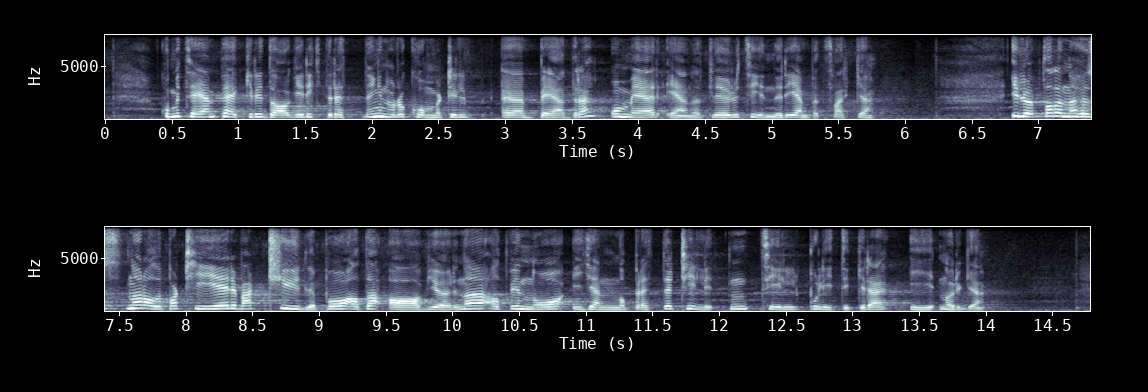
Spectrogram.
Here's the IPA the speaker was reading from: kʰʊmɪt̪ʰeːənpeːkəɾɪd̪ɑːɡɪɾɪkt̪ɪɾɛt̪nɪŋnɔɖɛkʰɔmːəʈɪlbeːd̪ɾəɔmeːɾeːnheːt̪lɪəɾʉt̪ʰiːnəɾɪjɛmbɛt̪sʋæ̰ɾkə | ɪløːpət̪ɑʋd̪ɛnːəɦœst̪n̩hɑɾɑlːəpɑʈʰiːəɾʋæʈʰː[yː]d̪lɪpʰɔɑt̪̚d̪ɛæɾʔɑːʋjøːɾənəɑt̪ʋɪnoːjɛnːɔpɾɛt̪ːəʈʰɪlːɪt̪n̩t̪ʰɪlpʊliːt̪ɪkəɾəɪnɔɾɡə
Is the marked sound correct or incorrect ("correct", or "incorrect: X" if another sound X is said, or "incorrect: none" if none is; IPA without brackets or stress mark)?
correct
